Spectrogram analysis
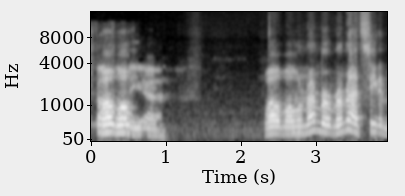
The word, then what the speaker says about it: Falcone: I thought it's not Falcone. It's Falcone.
